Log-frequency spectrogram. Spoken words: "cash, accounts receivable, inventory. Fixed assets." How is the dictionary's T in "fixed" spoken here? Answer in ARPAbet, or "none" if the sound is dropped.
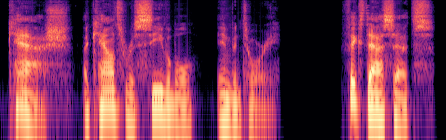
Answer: T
